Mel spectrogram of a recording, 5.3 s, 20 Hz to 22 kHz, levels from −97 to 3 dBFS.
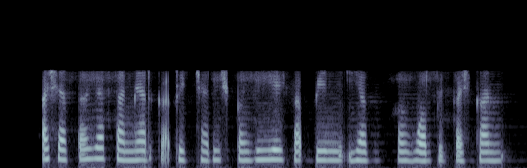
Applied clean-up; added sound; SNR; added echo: neural separator model SepFormer WHAMR!.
